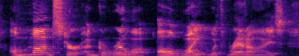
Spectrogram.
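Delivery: high, loud storybook alarm; acted screaming. A narrator's reading. Missus Gluckenstern reporting a monster, acted scream. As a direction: cry out each phrase in mock terror. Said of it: "Missus Gluckenstern continued to scream".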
